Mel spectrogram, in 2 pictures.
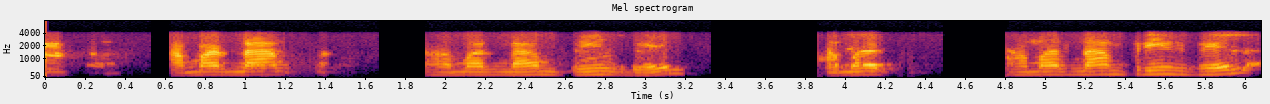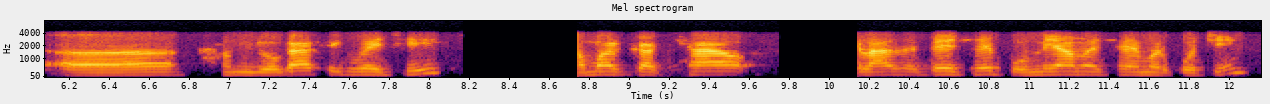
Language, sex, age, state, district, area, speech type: Maithili, male, 18-30, Bihar, Purnia, urban, conversation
